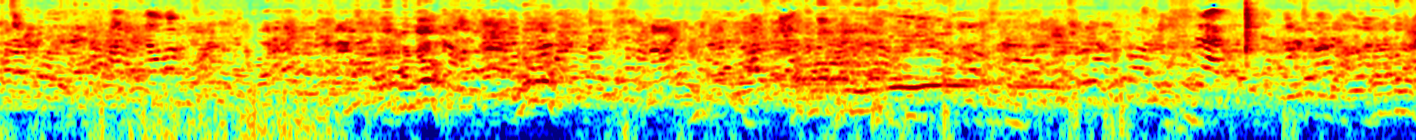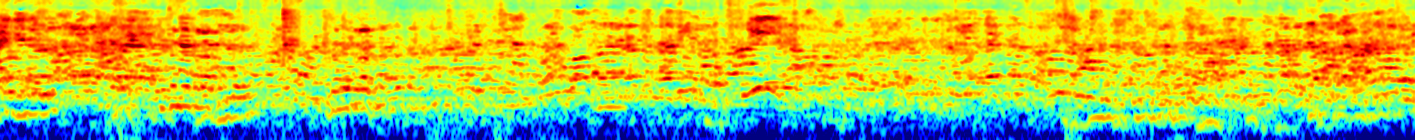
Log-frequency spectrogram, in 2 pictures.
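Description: Crowd chatter: many voices talking over one another in a room, with no single clear speaker.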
